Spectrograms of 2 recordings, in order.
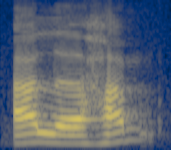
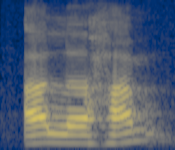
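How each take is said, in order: Both takes have the same delivery.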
